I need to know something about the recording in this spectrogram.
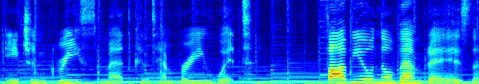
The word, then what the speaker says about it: Fabio Novembre: I love saying that name, Fabio Novembre. Thank you, Minja. Thank you. You pronounce it quite good, I must say.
